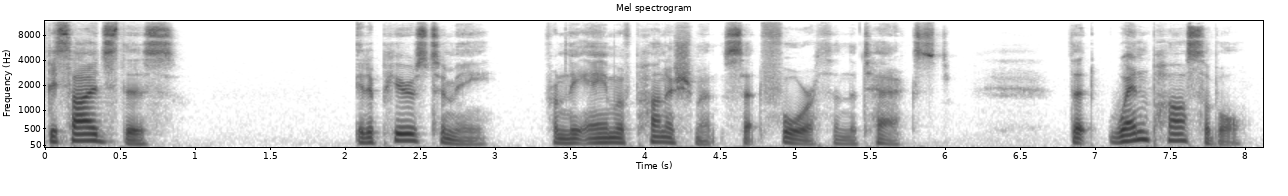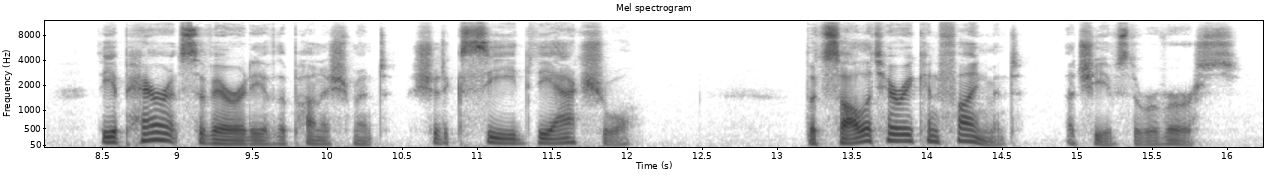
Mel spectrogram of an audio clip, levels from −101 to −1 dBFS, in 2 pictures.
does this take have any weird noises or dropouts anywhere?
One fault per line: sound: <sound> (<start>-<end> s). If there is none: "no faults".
no faults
